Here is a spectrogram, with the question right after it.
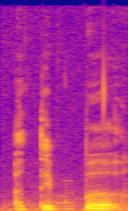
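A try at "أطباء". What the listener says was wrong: Atibba'u. Lihat yang diberi tasdid ba-nya ya ikhwan. Jadi jangan baca attiba'u, salah. Hadi qira'ah ghair sahihah. Yang benar adalah as-sahih atibba'u. Ba-nya yang musyaddada. atibba'u. Tidak, bukan atibba'un.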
